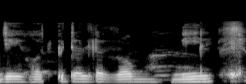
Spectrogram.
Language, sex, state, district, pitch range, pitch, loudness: Bengali, male, West Bengal, North 24 Parganas, 120-130 Hz, 125 Hz, -16 LUFS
